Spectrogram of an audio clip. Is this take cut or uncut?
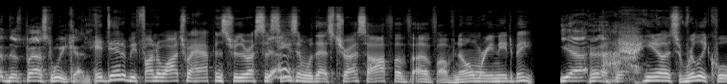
cut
